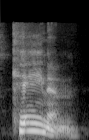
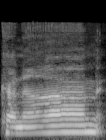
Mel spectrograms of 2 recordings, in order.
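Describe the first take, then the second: First: The stress is on the first syllable. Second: The stress is on the second syllable. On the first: The speaker calls it right. "it's Canaan ... the emphasis is the beginning" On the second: The speaker calls it wrong. "instead of Canaan"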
